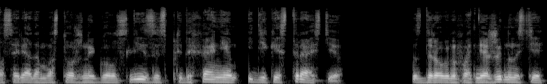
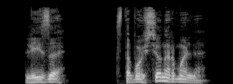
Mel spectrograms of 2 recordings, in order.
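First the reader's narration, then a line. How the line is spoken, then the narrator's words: Strained dry-throated croak. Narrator (Russian): с трудом прохрипел я резко пересохшим горлом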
